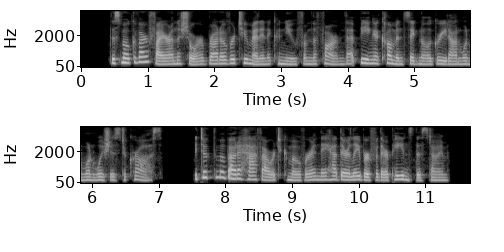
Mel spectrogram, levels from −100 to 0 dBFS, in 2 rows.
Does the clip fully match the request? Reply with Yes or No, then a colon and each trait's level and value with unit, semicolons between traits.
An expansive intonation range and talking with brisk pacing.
No: average, 3.6 semitones; fast, 255 wpm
